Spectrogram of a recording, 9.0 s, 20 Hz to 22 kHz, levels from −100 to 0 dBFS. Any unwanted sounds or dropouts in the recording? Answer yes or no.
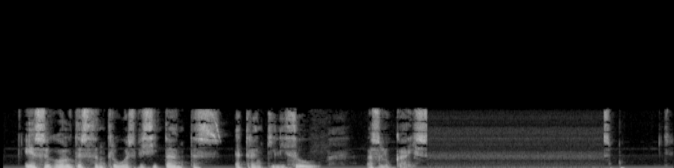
no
